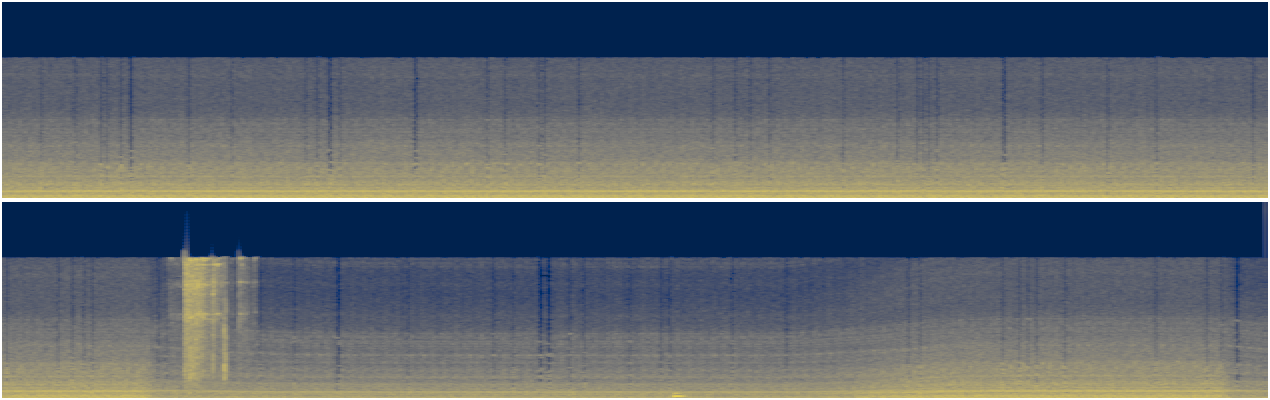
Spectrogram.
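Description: A tractor engine drones steadily, quietens, then rises again.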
